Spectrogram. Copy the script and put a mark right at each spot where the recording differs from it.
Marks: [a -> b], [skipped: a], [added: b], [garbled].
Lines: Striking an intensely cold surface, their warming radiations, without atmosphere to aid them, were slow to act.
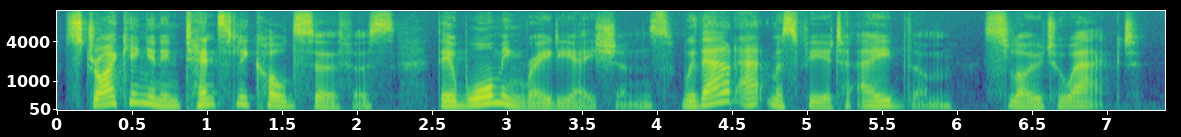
Striking an intensely cold surface, their warming radiations, without atmosphere to aid them, [skipped: were] slow to act.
